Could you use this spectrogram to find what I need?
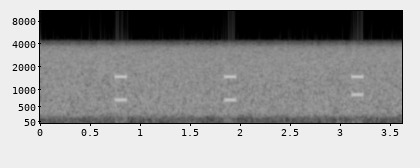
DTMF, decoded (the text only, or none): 3 3 9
